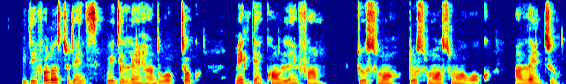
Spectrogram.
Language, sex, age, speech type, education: Nigerian Pidgin, female, 15-29, spontaneous, tertiary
